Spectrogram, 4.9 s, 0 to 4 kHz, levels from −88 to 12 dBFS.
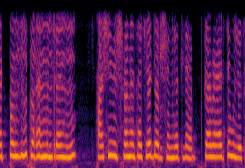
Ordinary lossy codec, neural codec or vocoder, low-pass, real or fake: none; codec, 16 kHz, 2 kbps, FreqCodec, larger model; 3.6 kHz; fake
